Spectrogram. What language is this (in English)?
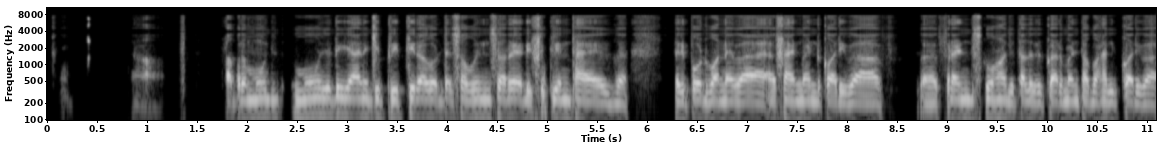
Odia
